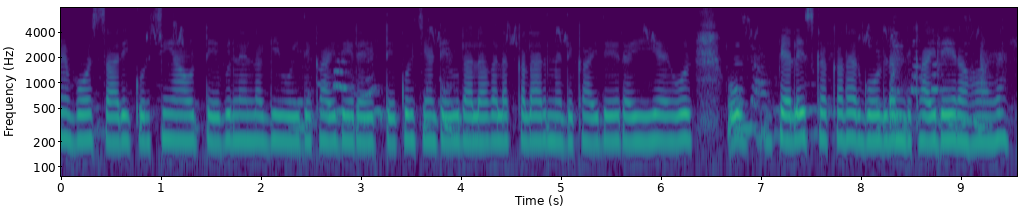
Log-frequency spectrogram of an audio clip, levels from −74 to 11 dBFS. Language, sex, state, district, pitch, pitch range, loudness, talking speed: Hindi, female, Rajasthan, Nagaur, 205 Hz, 200-210 Hz, -32 LUFS, 190 wpm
